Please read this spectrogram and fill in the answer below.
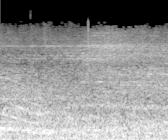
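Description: Steady, fairly loud background din with no clear events, faint voices showing through near the start.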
